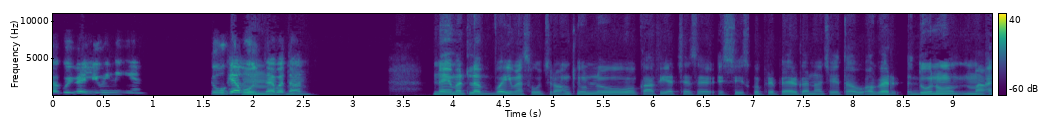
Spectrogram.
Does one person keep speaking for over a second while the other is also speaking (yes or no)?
no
